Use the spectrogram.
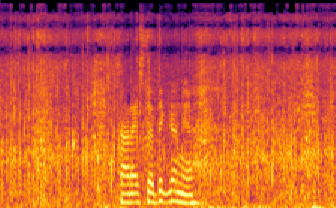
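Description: Steady rain falls in the town of Yufuin, Japan, during the rainy season, a soft continuous wash beneath a person talking briefly in the middle.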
